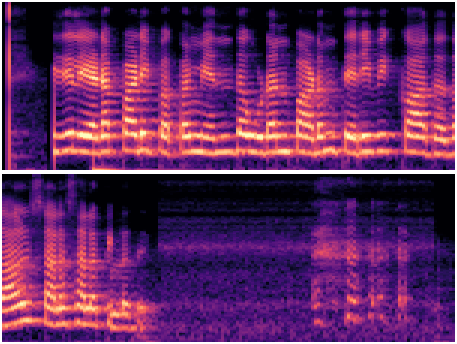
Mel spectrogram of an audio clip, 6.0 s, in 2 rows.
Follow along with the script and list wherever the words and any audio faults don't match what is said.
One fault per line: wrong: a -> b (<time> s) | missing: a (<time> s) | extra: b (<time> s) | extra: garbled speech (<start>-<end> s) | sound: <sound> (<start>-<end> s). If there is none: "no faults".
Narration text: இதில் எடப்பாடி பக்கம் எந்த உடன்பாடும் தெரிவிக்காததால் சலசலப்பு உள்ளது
sound: laugh (5.1-5.8 s)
